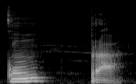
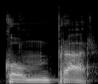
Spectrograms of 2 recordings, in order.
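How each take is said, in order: First: Comprar slow with a nasal com, lips not touching; nasal vowel. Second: Comprar with the lips closing on com; the English-speaker comprar, lips together; foreigner's m. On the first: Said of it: "make sure your lips don't touch". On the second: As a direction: comprar with a closed m. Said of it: "natural to want to pronounce it". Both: Shown as a demonstration.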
